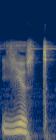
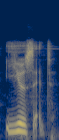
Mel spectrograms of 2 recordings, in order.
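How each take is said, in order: First: The ending is pronounced as 't'. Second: The ending is pronounced as 'ed'. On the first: The speaker calls it right. "se elimina la ed y se reemplaza por una t al final" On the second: The speaker calls it wrong. "No es ... used"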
